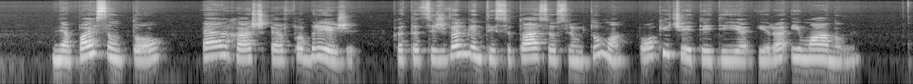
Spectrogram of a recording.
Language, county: Lithuanian, Marijampolė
